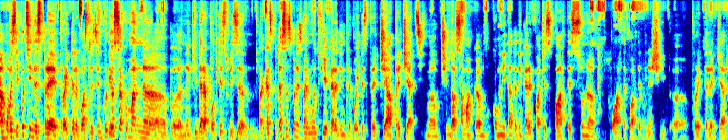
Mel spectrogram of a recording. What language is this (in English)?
Romanian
